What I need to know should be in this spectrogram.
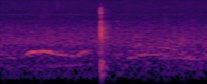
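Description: A soccer ball is kicked with a sharp thump.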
